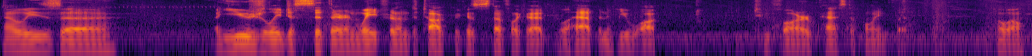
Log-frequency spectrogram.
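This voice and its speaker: A man's voice: low-pitched, flat delivery, normal speed, long pauses, slight background noise. A man chatting casually as he streams a game live.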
